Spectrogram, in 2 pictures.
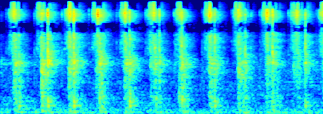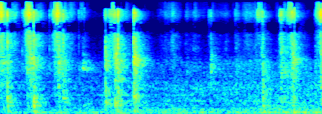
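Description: A newly bought deck of tarot cards being shuffled by hand, close and crisp, with a fast regular riffle of a dozen or more quick bursts that then loosens into softer, irregular card slides.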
